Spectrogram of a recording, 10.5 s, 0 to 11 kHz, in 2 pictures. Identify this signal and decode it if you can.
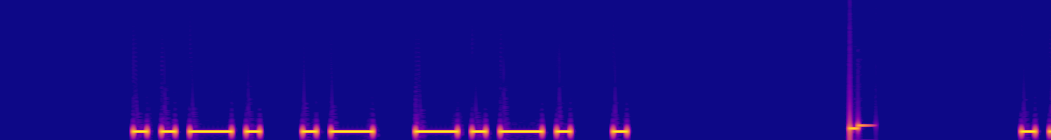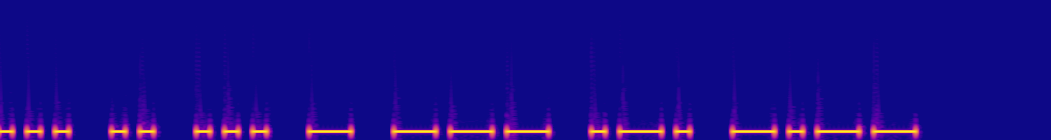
Morse code, heard as a keyed tone, about 17 wpm, 700 Hz. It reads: FACE HISTORY
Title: Sets of 3 Words - New Word Drill - 17wpm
